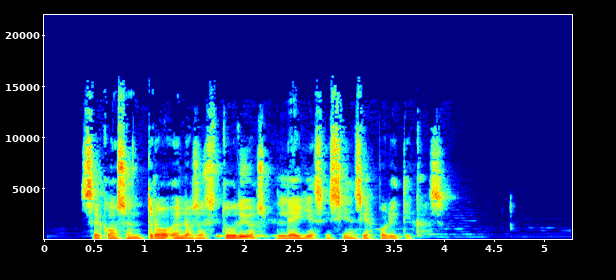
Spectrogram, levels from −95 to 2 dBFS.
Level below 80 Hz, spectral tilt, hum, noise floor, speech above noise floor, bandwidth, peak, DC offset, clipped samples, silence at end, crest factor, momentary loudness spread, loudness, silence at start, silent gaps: -54 dBFS; -3.5 dB/octave; none; -74 dBFS; 56 dB; 16 kHz; 0 dBFS; under 0.1%; under 0.1%; 1.25 s; 20 dB; 7 LU; -18 LUFS; 0.4 s; none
